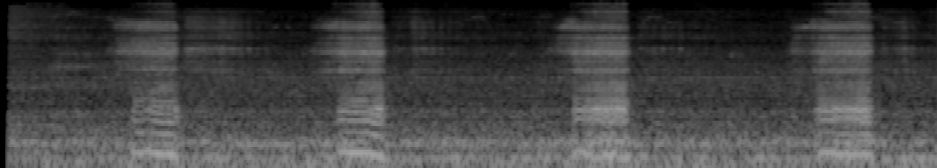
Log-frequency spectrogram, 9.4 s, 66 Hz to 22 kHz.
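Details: Sleeping black Labrador puppy: four regular low snores over about nine seconds, roughly 25 a minute, over steady room hum; snoring.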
